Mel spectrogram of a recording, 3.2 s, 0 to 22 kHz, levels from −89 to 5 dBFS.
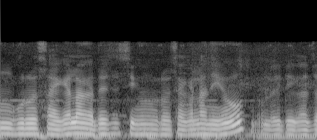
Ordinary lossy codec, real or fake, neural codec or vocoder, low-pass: none; real; none; 7.2 kHz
